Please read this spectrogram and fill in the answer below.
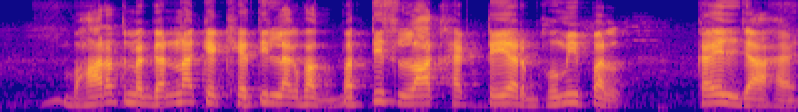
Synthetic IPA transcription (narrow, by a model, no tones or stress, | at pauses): bʱaːɾət̪mẽɡənːakekʰeːt̪iləɡbʱəɡbət̪ːiːslaːkʰhɛk̚ʈejəɾbʱuːmipəl | kəɪld͡ʒaɦɛː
